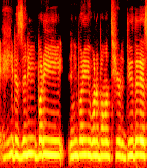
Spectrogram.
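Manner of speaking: put-on half-hearted, reluctant, hesitant tone. Retelling asking a meeting for a volunteer: imitating own reluctant asking. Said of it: "reluctantly was like".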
